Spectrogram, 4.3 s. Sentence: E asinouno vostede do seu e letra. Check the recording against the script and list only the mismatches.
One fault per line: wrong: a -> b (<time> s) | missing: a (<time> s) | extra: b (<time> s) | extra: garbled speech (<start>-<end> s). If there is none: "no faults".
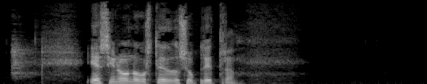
no faults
